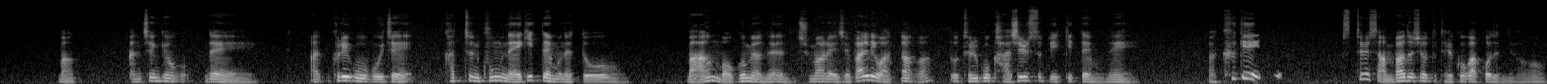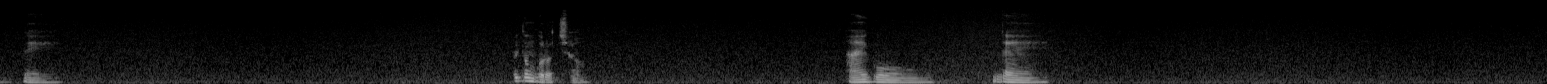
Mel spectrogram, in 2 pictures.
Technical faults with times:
none

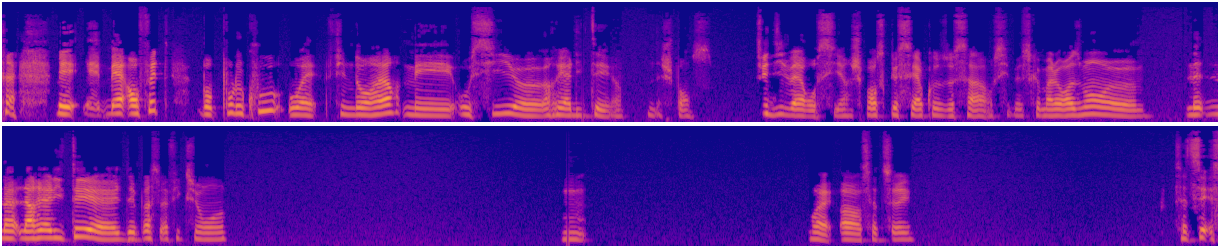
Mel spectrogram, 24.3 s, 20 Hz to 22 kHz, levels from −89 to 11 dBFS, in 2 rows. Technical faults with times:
5.79 gap between stream segments
11.80 gap between stream segments
17.80-17.82 gap between stream segments

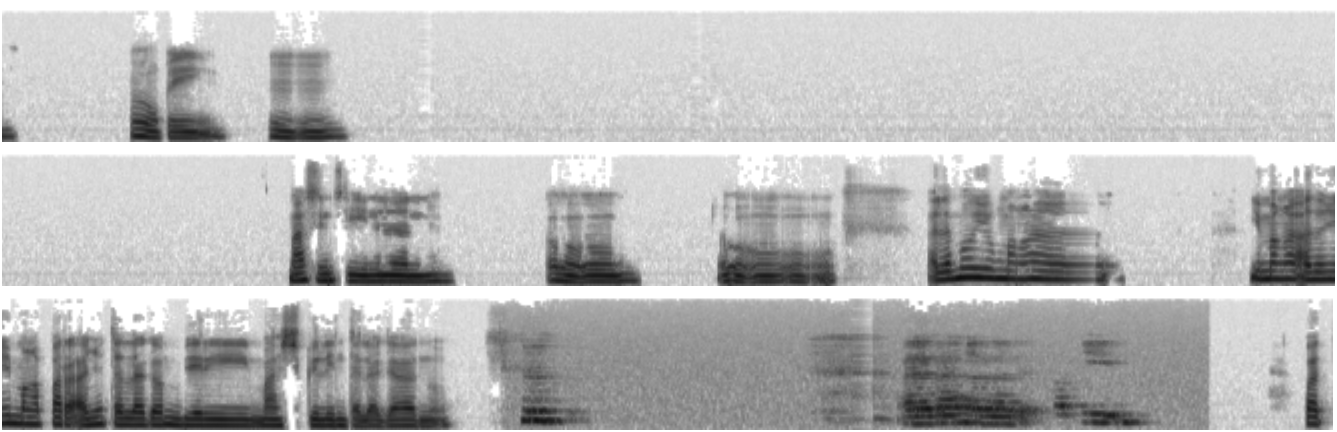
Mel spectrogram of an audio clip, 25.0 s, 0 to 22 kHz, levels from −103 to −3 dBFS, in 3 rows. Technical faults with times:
2.61-2.70 lost LE Audio frames
4.29-4.48 lost LE Audio frames
13.47-13.51 lost LE Audio frames
19.81-24.20 switch to a distant microphone
21.98-22.10 lost LE Audio frames

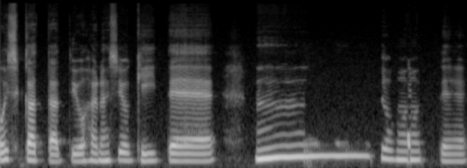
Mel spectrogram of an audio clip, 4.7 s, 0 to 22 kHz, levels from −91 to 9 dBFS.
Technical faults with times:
4.06-4.17 repeated frames

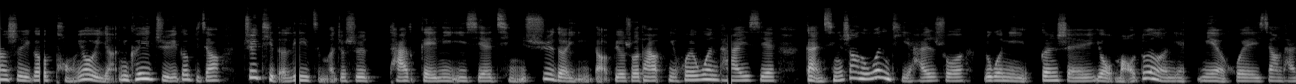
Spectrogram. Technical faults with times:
0.40-0.44 gap at a join of encoded pieces
2.95-3.00 gap at a join of encoded pieces
7.28-7.32 gap at a join of encoded pieces

